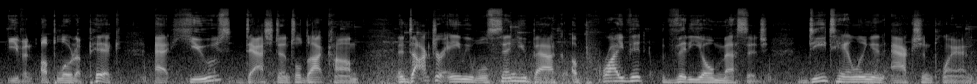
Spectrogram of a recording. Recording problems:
wind noise on the microphone; occasional gusts; 20 dB below the speech

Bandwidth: 14.5 kHz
